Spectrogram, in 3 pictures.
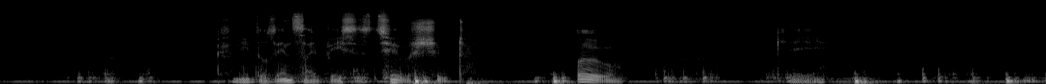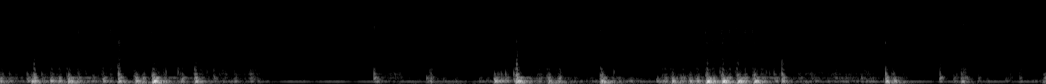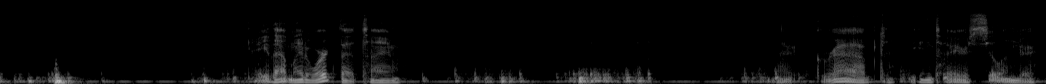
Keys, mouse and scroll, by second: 1.0-3.0 right drag, 3.8-6.2 middle drag, 4.3 c, 6.9-8.5 right drag, 7.3-8.9 middle drag, 8.7 c, 8.9-9.4 scroll down 1, 9.4-9.8 scroll up 1, 20.2-22.0 right drag, 21.6 ctrl+KP_Add, 23.5-25.5 middle drag, 25.9-27.3 middle drag, 27.5-30.2 shift+middle drag.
